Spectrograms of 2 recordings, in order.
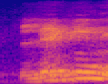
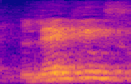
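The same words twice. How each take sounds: First: लेगिंग ending on ng; mistaken singular. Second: लेगिंग्स with a final s; correct plural form. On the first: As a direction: leave the s off लेगिंग. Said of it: "लेगिंग नहीं बोलेंगे". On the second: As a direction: finish लेगिंग्स on an s sound. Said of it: "लेगिंग्स बोलेंगे". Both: Shown as a demonstration.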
